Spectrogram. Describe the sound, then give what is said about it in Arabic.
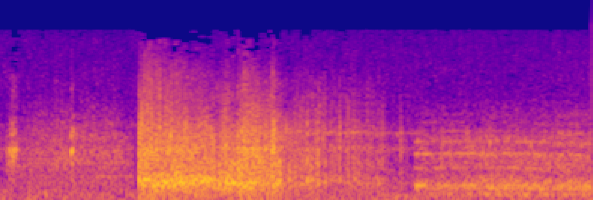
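The iftar cannon fires at sunset in Alexandria, a single heavy boom that bursts out of a quiet background and rolls into a rumbling decay lasting about a second before settling back to a low steady hum. “هنا الاسكندرية وانطلق مدفع الافطار.”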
